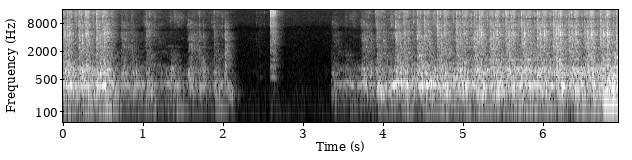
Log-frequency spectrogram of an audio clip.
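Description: A sewing machine stitches a small fabric bookmark in steady, close whirring runs, pausing briefly for about a second before resuming at a continuous pace.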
